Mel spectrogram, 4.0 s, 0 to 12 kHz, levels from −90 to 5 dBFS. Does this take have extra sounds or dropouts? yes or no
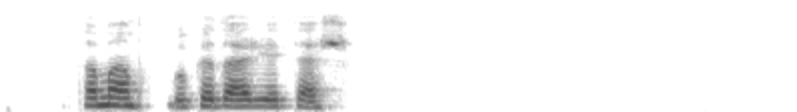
no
